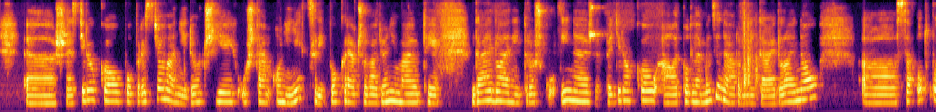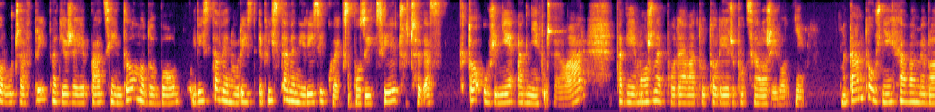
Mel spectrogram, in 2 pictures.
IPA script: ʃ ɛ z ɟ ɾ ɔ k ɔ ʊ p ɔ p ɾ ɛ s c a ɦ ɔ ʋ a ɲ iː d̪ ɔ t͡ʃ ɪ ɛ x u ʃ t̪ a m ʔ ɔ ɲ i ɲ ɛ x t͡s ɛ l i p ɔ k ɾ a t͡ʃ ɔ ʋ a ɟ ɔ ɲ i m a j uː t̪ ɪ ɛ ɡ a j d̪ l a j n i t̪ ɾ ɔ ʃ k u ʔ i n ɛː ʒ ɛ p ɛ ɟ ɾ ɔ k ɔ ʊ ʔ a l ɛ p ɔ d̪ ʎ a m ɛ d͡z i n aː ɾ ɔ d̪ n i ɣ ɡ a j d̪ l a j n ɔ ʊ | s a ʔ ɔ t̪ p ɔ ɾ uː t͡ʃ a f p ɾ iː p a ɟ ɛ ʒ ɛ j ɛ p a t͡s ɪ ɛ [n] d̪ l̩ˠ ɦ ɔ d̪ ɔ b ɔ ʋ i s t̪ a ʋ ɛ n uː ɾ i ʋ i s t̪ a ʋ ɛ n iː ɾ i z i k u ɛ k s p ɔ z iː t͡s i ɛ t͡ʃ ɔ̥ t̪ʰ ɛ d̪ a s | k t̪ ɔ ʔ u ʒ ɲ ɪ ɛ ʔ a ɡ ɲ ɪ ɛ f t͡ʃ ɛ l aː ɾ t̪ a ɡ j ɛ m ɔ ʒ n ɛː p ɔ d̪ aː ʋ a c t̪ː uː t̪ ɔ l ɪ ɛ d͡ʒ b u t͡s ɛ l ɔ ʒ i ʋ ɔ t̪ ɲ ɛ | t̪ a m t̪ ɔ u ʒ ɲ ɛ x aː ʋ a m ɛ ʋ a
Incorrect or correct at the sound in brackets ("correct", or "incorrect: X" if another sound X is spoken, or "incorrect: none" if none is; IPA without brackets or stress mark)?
correct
